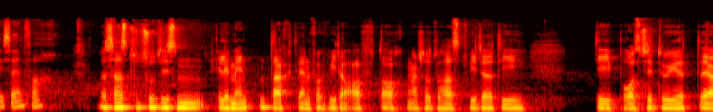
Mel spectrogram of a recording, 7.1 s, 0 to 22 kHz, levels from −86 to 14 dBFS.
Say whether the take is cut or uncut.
uncut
